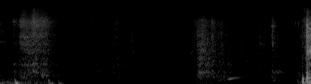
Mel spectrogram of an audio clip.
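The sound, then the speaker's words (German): Paper name slips rustle inside a box as a woman shakes it for a prize draw, in two short bursts of dry, crisp scratching with a brief pause between, then a final sharp rattle. Fairly quiet, with no talking. “Das hört sich richtig voll an, ne? Das raschelt so schön und da sind so viele drin und so, jetzt fummelt sie da an dem Zettel irgendwie rum.”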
